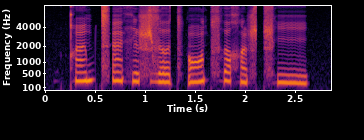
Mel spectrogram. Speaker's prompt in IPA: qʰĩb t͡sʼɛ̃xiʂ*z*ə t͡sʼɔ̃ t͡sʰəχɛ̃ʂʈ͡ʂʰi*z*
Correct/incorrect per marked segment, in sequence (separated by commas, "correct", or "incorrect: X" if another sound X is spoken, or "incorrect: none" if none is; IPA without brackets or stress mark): correct, incorrect: none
